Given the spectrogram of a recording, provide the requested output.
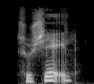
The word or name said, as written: social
